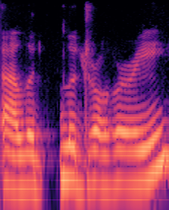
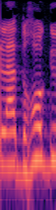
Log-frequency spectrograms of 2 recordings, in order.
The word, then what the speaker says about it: La Droguerie: And then we had the creperie place, Le Droguerie. Yes. Am I saying it right? One. Yeah, La Droguerie.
